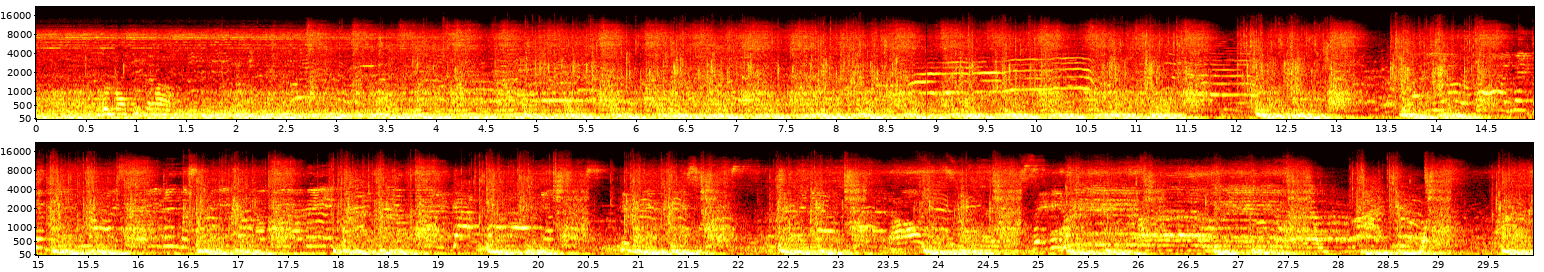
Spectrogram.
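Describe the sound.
A large crowd stomps and claps in a steady, repeating rock rhythm, loud, with cheering and shouting voices throughout.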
